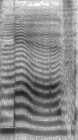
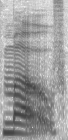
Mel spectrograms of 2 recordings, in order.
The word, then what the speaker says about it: mauve: to say you know instead of mauve as a pink it's mve so you know it's it's uh tomato tomato right okay this is one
